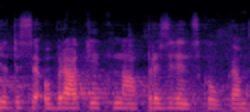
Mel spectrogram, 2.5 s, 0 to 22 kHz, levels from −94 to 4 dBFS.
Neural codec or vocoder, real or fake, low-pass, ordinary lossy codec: vocoder, 48 kHz, 128 mel bands, Vocos; fake; 14.4 kHz; Opus, 64 kbps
